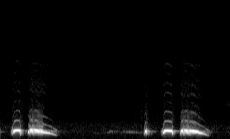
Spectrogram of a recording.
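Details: Zebra dove kept by Thai bird fans, singing lio tan style with a wild-type tone: two phrases about three seconds apart, each a quick note, a bent note and a drawn-out, purring trill falling in pitch. No other sounds.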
